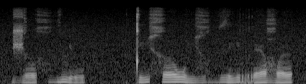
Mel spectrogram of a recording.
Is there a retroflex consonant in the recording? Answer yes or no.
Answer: no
